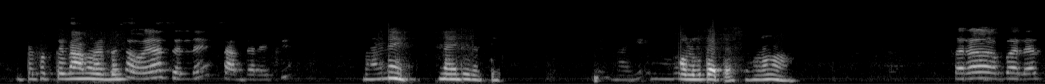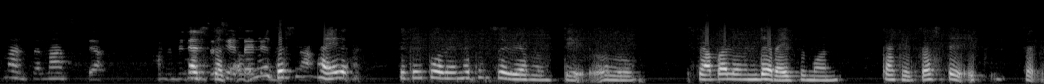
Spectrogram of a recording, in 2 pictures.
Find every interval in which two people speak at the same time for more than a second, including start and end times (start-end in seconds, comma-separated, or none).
none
